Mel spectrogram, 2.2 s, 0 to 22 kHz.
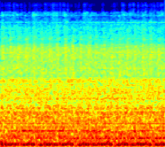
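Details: Servis Gem 600 washing machine on spin after a door handle repair: steady low rumble and hum of the drum at speed, loud like a jet, heavy shaking but no knocks or grinding, normal spin cycle.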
